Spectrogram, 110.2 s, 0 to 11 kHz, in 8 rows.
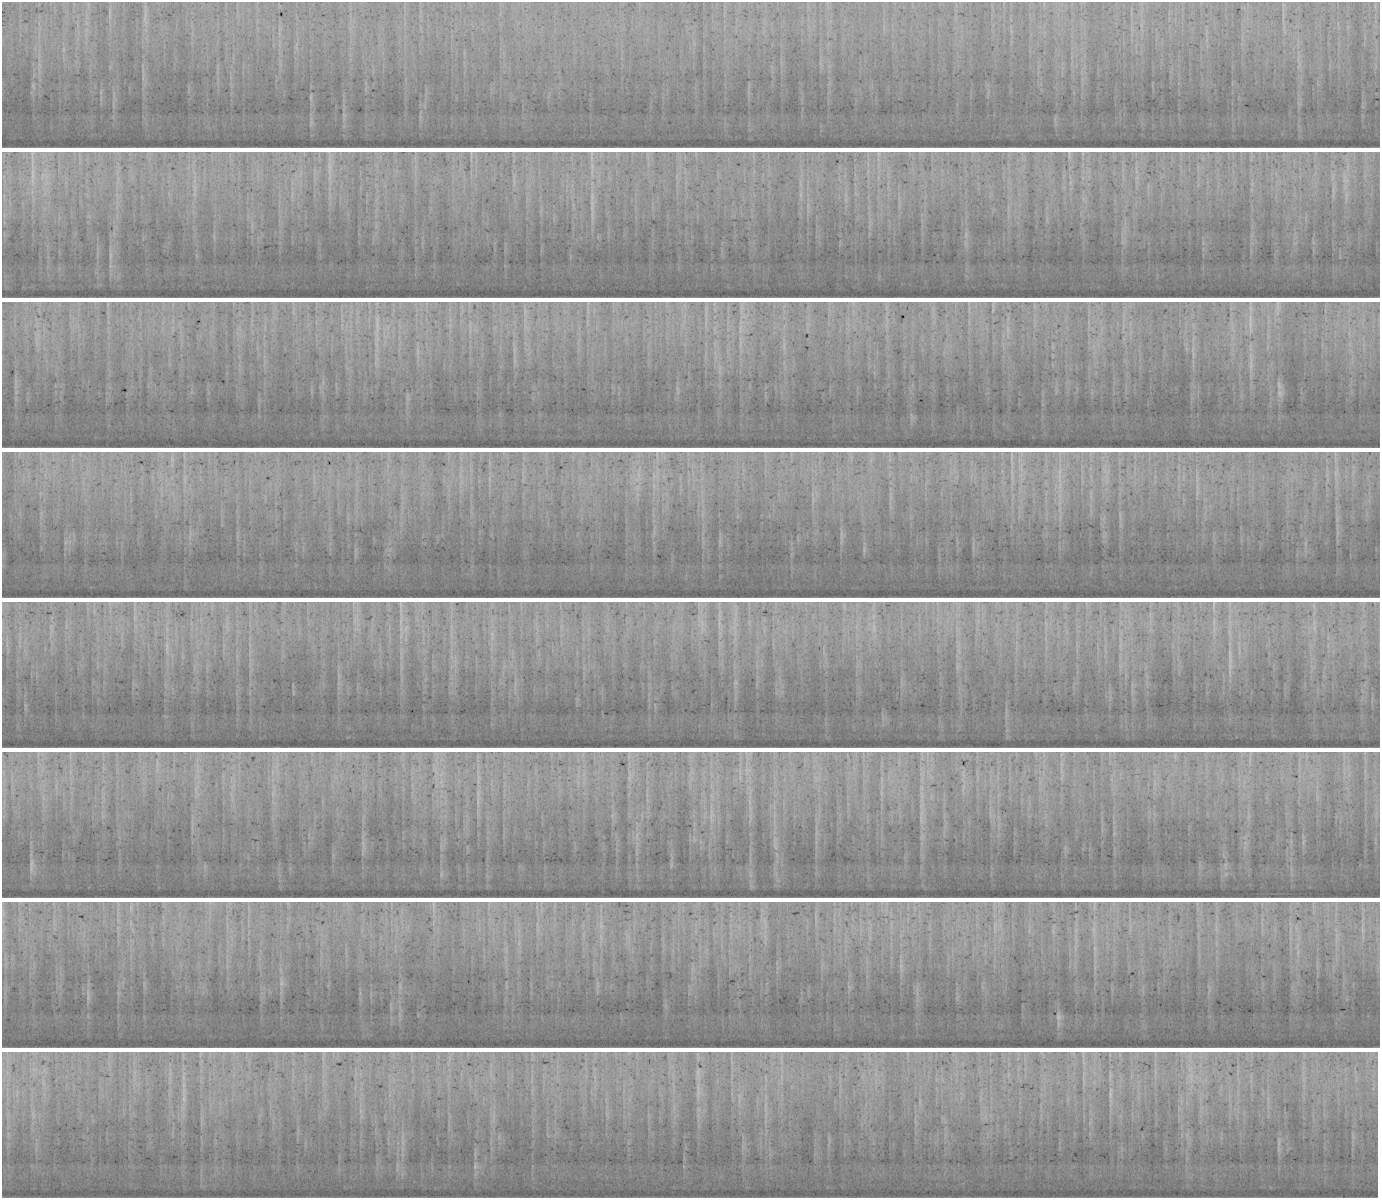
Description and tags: There was medium rain on Long Island, NY. I put my r-09hr on my porch with a windshield and pressed record. Edited to be a seamless loop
